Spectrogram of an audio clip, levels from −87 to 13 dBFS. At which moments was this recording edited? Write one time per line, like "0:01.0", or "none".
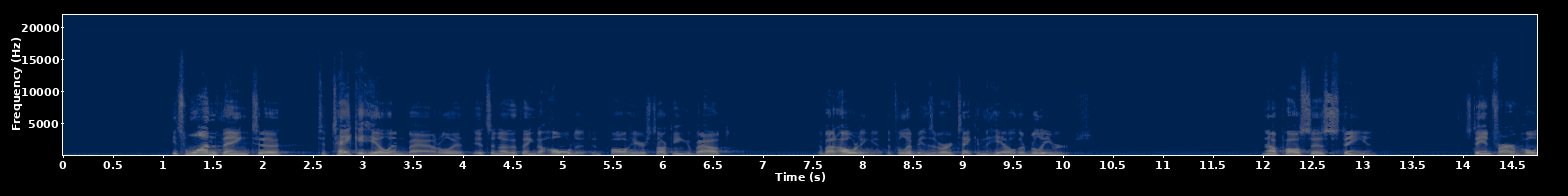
none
